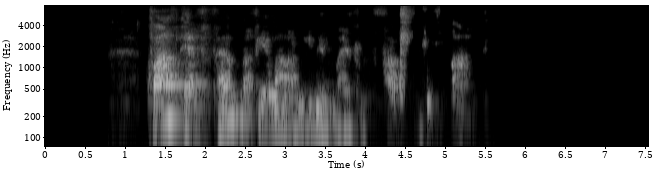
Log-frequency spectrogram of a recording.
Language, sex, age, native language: Icelandic, male, 50-59, Icelandic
